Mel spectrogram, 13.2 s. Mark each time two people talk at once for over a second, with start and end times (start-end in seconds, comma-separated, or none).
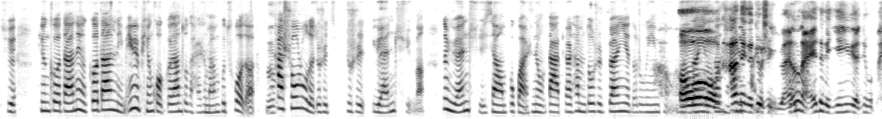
10.2-12.2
